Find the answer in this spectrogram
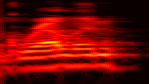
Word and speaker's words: ghrelin: it's pronounced ghrelin, and I always remember it because I think about a gremlin, because the gremlins ate everything, right?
